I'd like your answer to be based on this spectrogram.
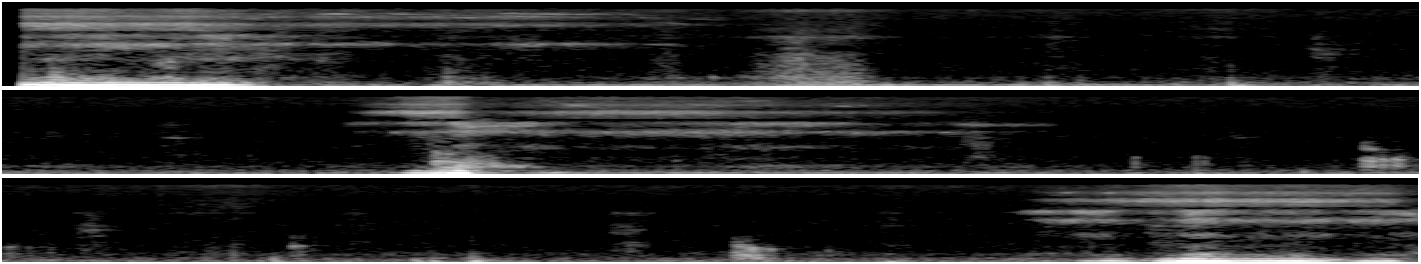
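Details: Gentle snoring from a sleeping golden retriever resting after a long afternoon walk: soft, slow snores about seven seconds apart with quiet breathing between.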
